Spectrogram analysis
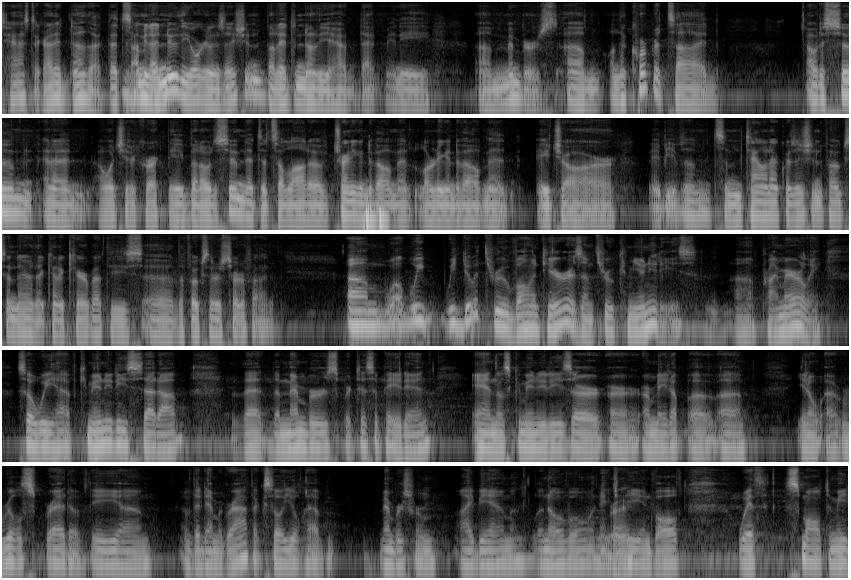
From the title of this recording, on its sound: Live from SHRM Talent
